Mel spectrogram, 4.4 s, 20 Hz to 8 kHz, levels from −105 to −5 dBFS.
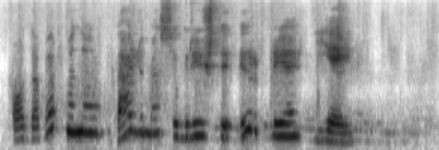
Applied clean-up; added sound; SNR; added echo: neural separator model SepFormer DNS4.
